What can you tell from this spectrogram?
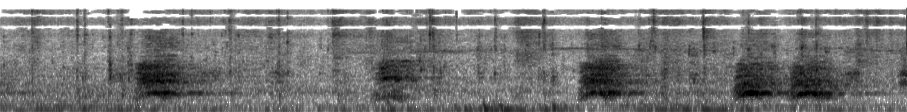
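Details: Several Jindo dogs on a winter Saturday morning in December give single loud barks roughly once a second, spaced irregularly, with low background rumble.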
